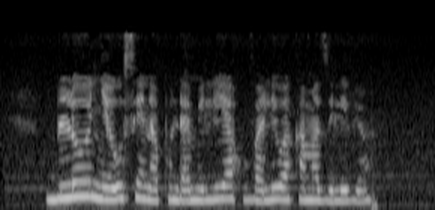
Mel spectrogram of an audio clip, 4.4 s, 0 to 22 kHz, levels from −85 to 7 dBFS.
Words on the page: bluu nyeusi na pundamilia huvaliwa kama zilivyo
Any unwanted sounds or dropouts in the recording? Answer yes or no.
no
